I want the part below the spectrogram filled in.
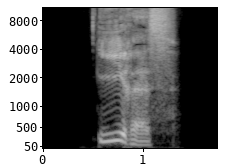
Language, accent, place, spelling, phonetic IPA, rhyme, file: German, Germany, Berlin, ihres, [ˈiːʁəs], -iːʁəs, De-ihres.ogg
- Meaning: genitive masculine/neuter singular of ihr: her, its, their (referring to a masculine or neuter object in the genitive case)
